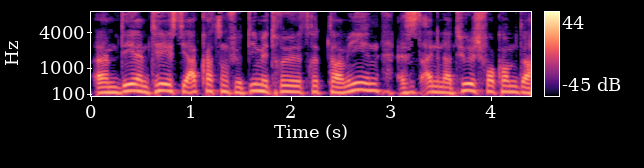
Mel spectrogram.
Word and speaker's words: Dimethyltryptamin: Dimethyltryptamin. – Dimethyltryptamin, da habt ihr es gehört.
